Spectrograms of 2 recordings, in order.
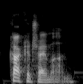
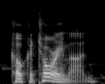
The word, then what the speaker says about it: Cockatrimon: this guy right here cockatrimon as in a cockatrice that's what it is not kokotoriman which is how you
